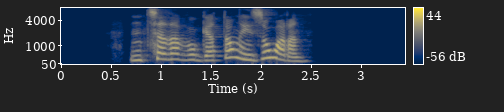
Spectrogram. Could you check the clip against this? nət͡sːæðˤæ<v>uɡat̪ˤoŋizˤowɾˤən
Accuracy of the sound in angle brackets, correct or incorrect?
correct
